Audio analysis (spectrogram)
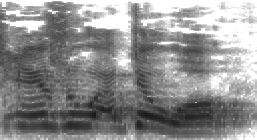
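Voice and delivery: high, loud cry for help, pitch leaping up; desperate shout. Retold or imitated. Dying man crying out to Jesus for rescue, loud desperate shout. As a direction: yell out to Jesus as if your last breath. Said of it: "我才大声喊叫".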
